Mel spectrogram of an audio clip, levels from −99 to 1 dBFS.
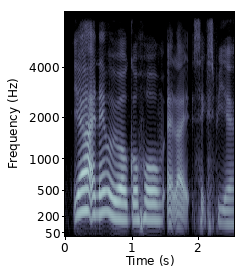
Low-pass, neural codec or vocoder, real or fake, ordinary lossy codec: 7.2 kHz; none; real; none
